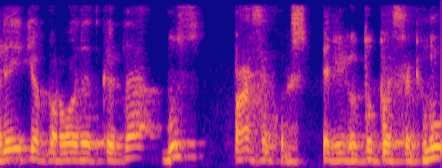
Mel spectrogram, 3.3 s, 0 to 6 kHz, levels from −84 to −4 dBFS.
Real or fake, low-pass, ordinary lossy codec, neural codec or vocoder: fake; 5.4 kHz; MP3, 48 kbps; codec, 32 kHz, 1.9 kbps, SNAC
